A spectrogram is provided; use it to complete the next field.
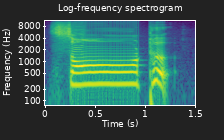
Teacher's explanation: अब देखिए इस पे मेरी ओ की मात्रा लगी हुई है, तो यहां मैं जब अनुनासिका का प्रयोग करूंगी तो उसको मैं अनुस्वार के रूप में करूंगी। सौंठ, मेरी गले से भी आवाज आ रही है और नाक से भी आवाज आ रही है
